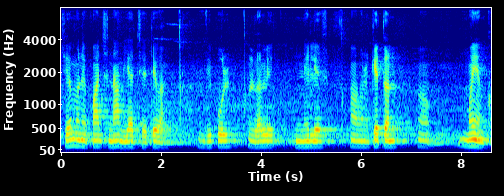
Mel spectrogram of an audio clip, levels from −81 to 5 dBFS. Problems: background sounds at intervals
